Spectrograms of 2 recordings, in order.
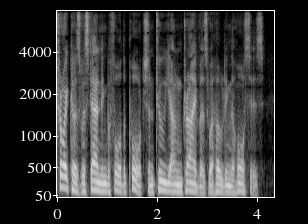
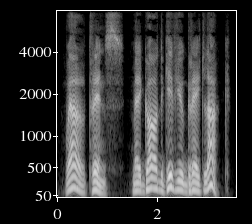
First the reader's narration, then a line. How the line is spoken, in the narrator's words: said Matryona in her gypsy accent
